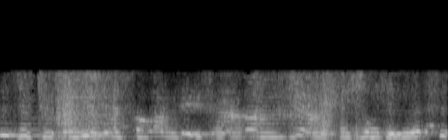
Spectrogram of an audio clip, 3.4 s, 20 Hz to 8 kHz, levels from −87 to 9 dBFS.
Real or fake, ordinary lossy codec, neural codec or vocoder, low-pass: fake; AAC, 16 kbps; codec, 16 kHz, 0.5 kbps, X-Codec, HuBERT features, trained on general audio; 7.2 kHz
